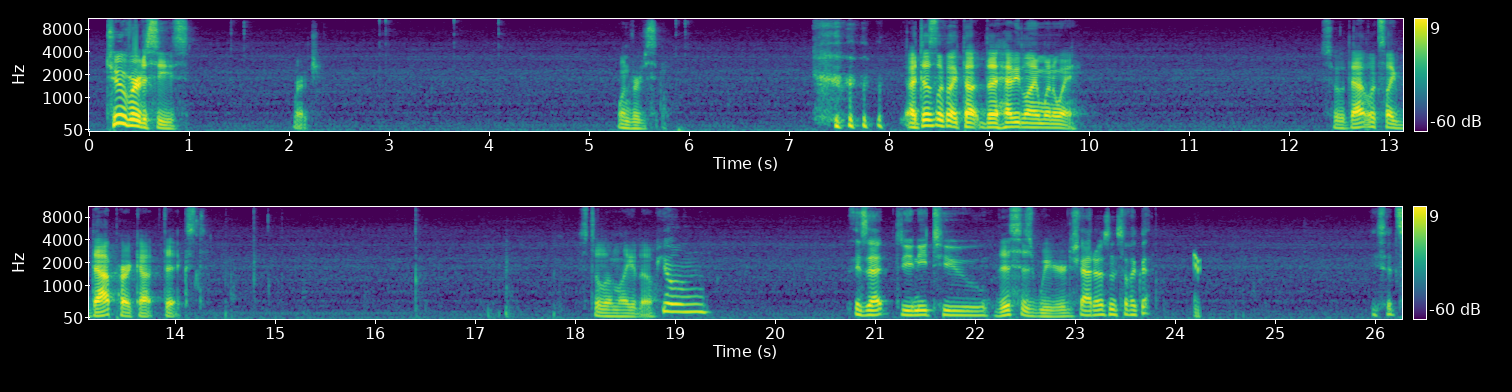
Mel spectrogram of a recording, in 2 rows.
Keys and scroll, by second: 15.6 super+s, 17.1 u, 24.5 u.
